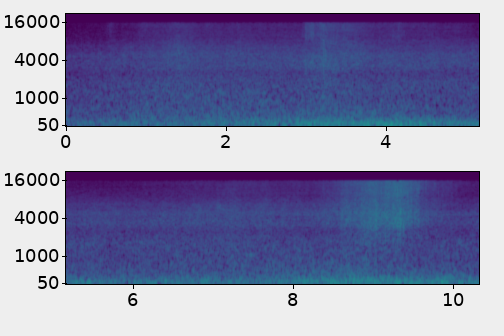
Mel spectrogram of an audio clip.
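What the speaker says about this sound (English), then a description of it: "Nothing but the waves" Sea waves wash in the VR shooter game Onward, a continuous rushing surf with gusty swells, steady and fairly loud and heard alone.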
